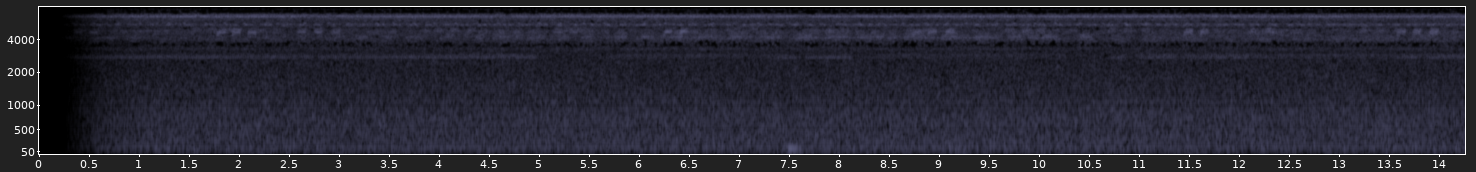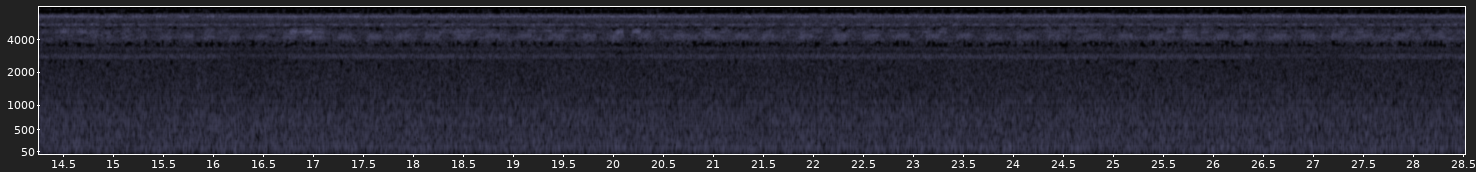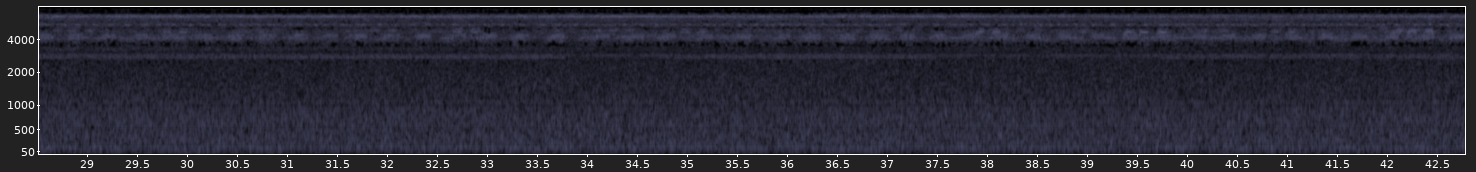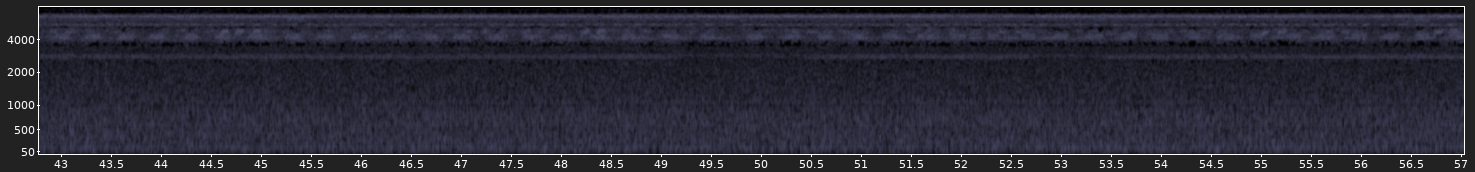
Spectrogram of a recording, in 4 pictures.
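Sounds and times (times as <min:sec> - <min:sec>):
night jungle ambience: 0:00.2 - 0:57.0.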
